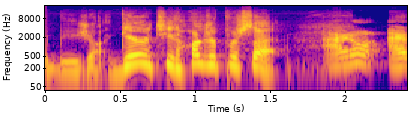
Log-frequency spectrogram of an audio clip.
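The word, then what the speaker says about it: Bijan: to say it and I guarantee 9 out of 10 people will say bye Jam they will not say Bijon guaranteed 100 I don't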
